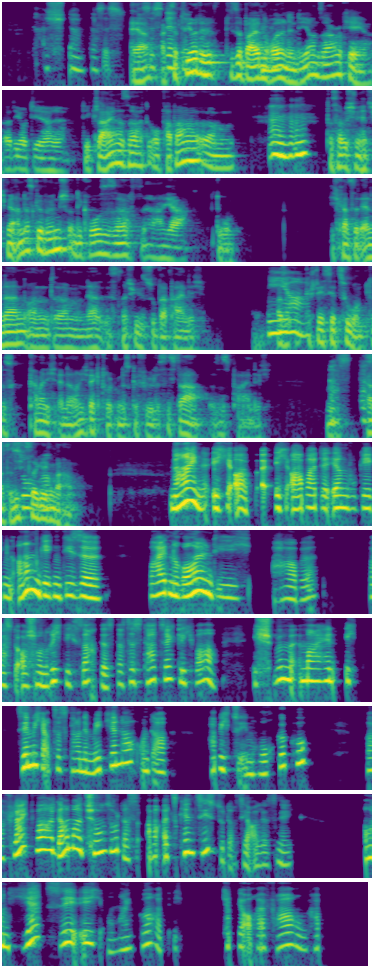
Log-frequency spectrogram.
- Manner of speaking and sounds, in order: unintelligible speech; other background noise
- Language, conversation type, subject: German, advice, Welche schnellen Beruhigungsstrategien helfen bei emotionaler Überflutung?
